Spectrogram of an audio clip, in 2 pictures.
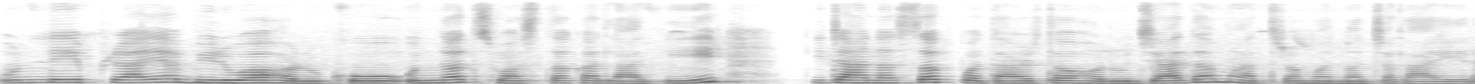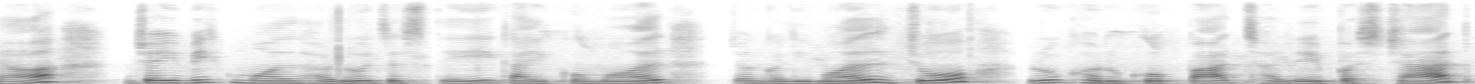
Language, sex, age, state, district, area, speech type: Nepali, female, 18-30, West Bengal, Darjeeling, rural, spontaneous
